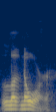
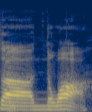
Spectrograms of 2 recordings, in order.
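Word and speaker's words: Noire: Or I'm saying L.A. Nori. I think it's pronounced Noir. Noir, whatever. It's a French thing.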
